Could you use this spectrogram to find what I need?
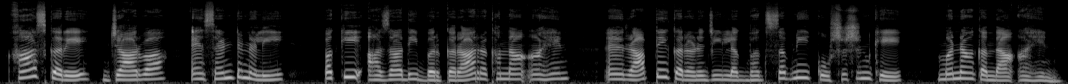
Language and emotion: Sindhi, neutral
